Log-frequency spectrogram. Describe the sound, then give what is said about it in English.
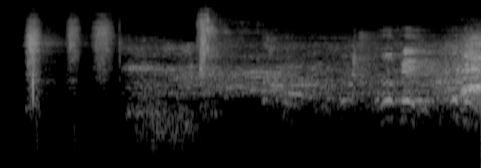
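Three sharp, forceful breaths blown out in quick succession by a preacher during a sermon, illustrating God breathing out the scriptures, followed by a steady swell of crowd noise and voices. “This is how I say, God did this. Breathe out.”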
